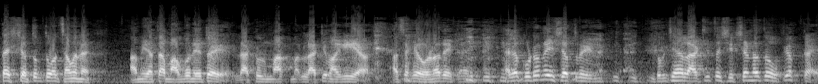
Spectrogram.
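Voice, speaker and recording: A man talks in a fairly high voice, his intonation lively. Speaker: political leader giving interview. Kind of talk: interview answer, recalling childhood. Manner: blunt, sarcastic, emphatic.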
